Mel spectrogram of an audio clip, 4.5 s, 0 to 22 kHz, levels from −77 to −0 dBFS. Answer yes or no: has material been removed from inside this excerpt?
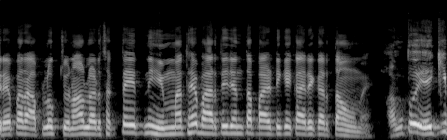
no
